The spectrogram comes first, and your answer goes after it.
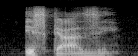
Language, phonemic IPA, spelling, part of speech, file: Occitan, /esˈkaze/, escàser, noun, LL-Q942602-escàser.wav
- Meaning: to happen, occur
